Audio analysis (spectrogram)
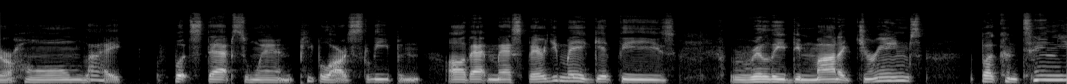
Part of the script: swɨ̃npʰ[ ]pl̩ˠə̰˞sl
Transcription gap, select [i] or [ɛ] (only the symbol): i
